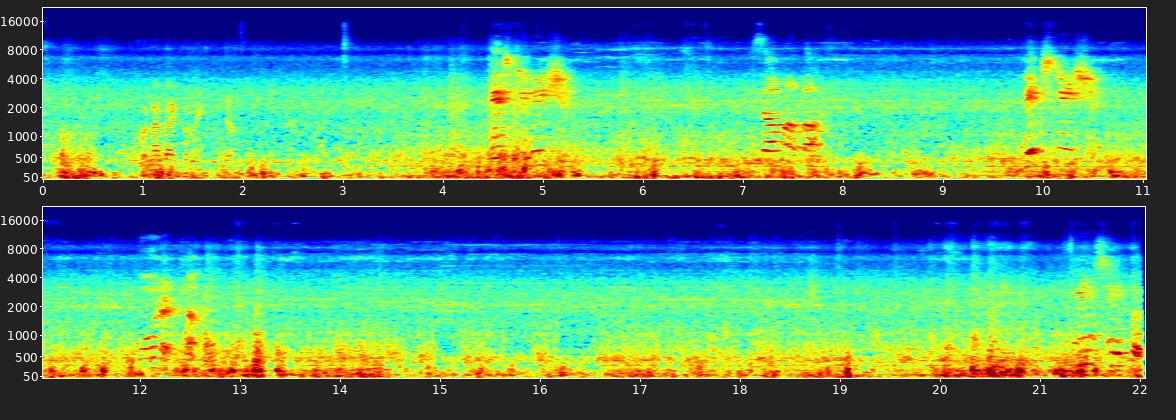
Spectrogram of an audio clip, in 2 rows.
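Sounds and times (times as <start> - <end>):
track knocks and rattles: 0.0 - 9.0, 9.7 - 22.0
train wheels on rails: 0.0 - 22.0.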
